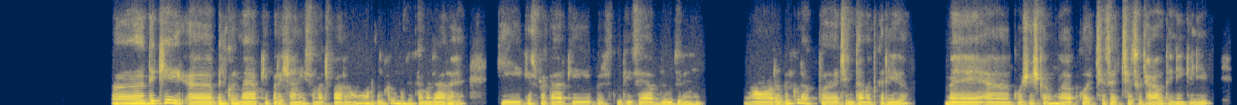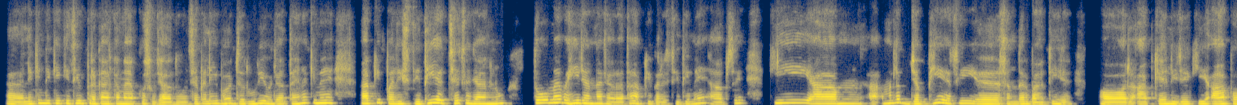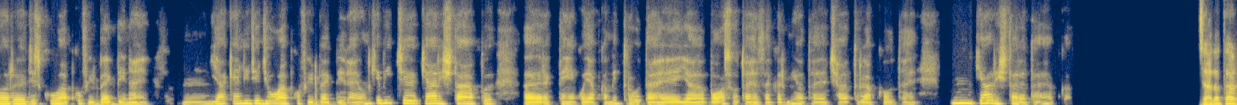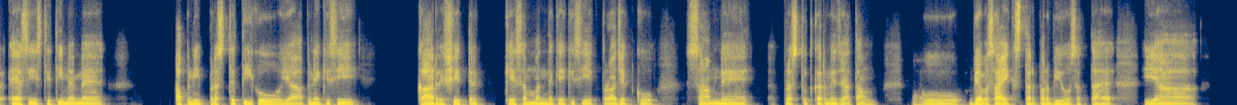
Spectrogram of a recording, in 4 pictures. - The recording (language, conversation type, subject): Hindi, advice, मैं अपने साथी को रचनात्मक प्रतिक्रिया सहज और मददगार तरीके से कैसे दे सकता/सकती हूँ?
- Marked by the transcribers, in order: in English: "फ़ीडबैक"; in English: "फ़ीडबैक"; in English: "बॉस"; in English: "प्रोजेक्ट"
